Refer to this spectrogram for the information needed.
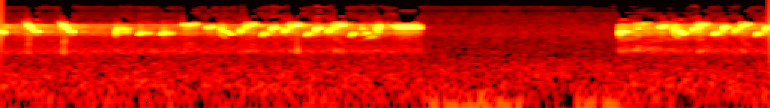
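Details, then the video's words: European goldfinch song, Tadmait: a rapid tinkling twitter of short high notes lasting about two seconds, a one-second pause, then the bright chattering phrase resumes. No other sounds. "Chant chardonneret Tadmait"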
